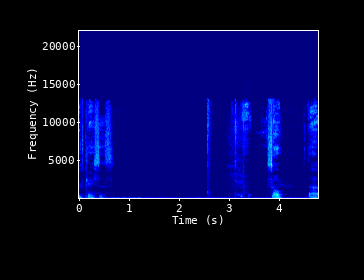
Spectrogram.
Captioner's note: pauses for 3 seconds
